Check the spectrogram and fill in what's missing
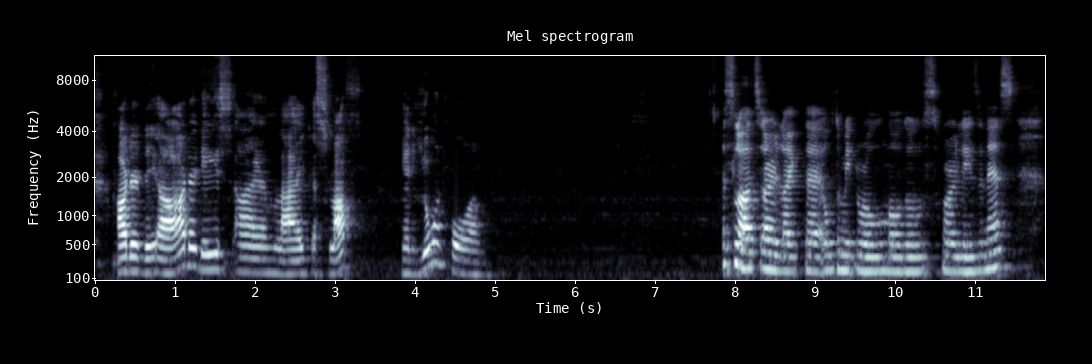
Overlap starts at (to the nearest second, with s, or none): none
